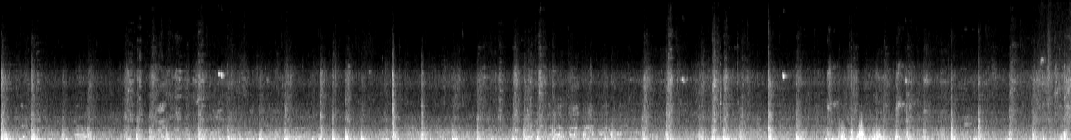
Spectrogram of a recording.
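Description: Passenger coach riding over the track, heard from aboard: a steady rumble of wheels on rail with an irregular clatter of sharp clicks from the rail joints.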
